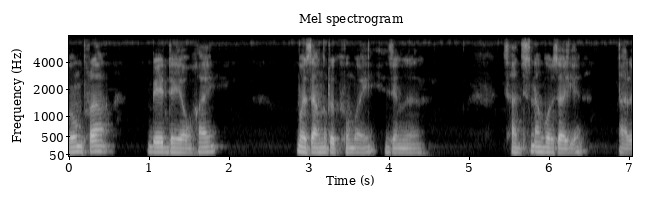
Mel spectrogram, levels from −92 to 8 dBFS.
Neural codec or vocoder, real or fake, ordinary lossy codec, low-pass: codec, 16 kHz, 8 kbps, FunCodec, trained on LibriTTS, 25 frames a second; fake; none; 7.2 kHz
